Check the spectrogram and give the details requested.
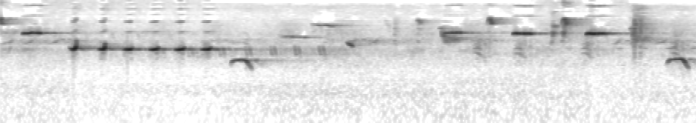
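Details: Thrush nightingale in spring opens with about six rapid, evenly spaced whistled pips. Scattered high whistles, a dropping slurred note and short buzzy accents follow.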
